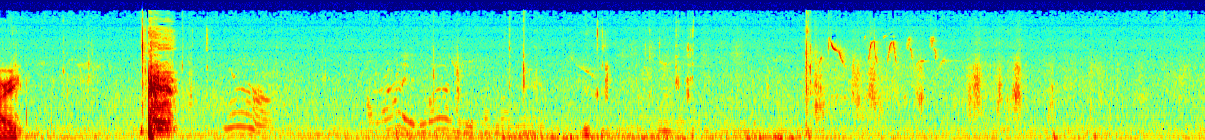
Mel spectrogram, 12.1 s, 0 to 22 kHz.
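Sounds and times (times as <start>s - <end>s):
bird chirps: 7.6s - 9.8s.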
